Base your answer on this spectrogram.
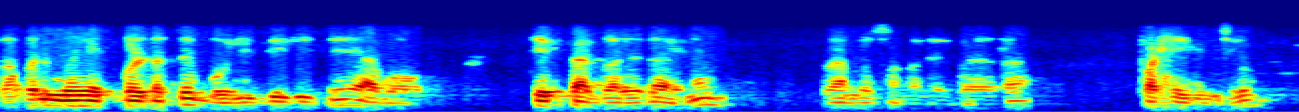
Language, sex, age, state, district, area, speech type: Nepali, male, 45-60, West Bengal, Darjeeling, rural, conversation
